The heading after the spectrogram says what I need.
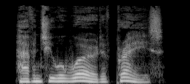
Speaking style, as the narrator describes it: she asked brokenly

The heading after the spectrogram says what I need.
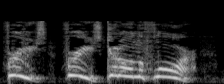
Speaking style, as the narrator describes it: They were all screaming

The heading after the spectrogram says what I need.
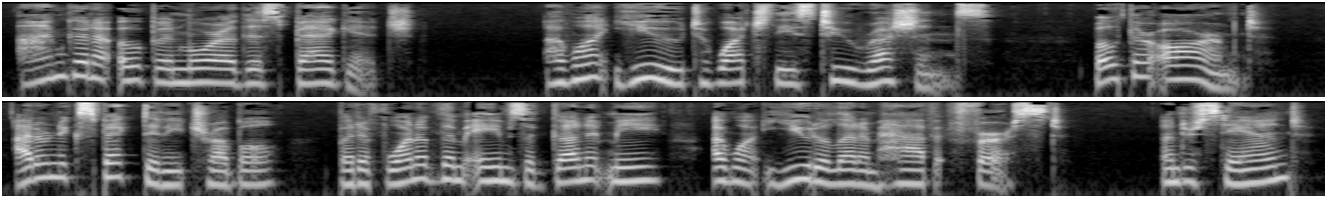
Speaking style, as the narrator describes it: murmured

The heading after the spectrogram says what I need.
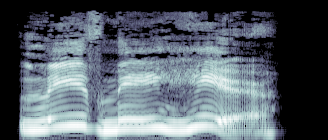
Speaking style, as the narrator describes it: she snorted

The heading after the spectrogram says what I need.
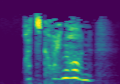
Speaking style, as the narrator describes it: managed to whisper

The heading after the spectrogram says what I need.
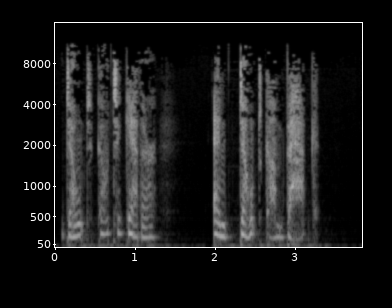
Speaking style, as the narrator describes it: Ma whispers

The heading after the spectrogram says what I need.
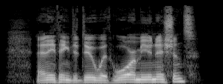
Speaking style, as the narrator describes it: Riley chuckled

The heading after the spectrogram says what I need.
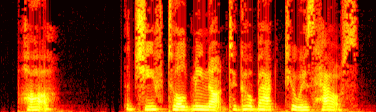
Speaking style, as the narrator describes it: he says in a trembling voice

